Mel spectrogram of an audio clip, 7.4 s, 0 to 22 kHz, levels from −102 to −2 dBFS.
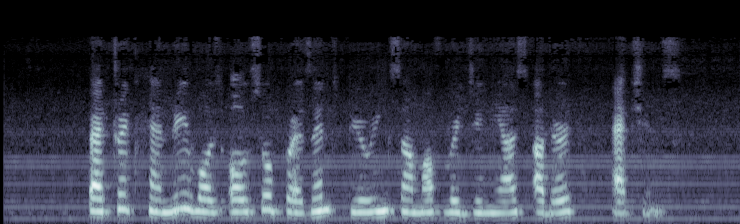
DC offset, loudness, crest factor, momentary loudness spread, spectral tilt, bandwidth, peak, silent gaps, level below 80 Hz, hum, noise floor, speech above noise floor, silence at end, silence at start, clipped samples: under 0.1%; -22 LUFS; 20 dB; 10 LU; -8.5 dB/octave; 10.5 kHz; -4 dBFS; none; -66 dBFS; none; -53 dBFS; 32 dB; 0.75 s; 0.9 s; under 0.1%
